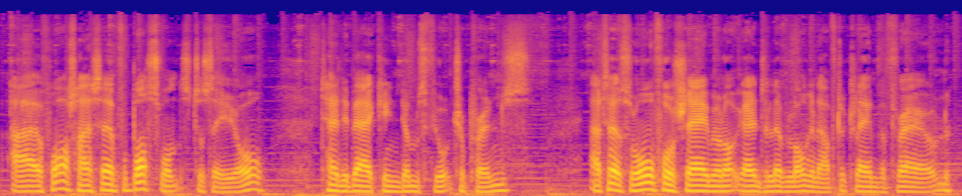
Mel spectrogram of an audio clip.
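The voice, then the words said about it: Posh English voice, not Cockney. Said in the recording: “That was supposed to be like a Cockney thug voice, not your own posh voice”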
